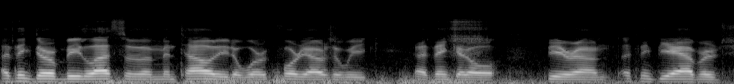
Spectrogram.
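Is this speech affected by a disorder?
Yes: cerebral palsy, spastic.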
